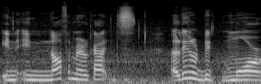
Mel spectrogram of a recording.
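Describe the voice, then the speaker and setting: A woman with a non-native accent speaks at a moderate pace over noticeable background noise. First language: not English. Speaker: metal band singer. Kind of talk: interview. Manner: halting, searching for words.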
